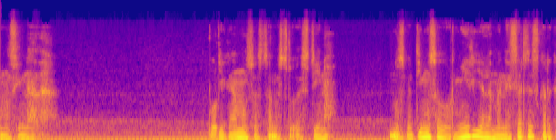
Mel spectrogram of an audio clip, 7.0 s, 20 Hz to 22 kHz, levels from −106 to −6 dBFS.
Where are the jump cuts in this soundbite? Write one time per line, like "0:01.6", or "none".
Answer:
0:02.7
